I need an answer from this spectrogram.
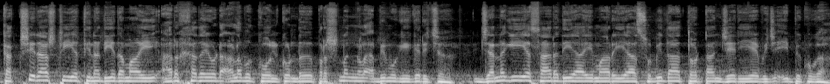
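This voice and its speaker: A man giving a formal, oratorical election campaign announcement over an outdoor loudspeaker. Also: on the high side, fairly even intonation, moderate pace, big-room sound. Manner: formal, oratorical, pleading appeal.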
